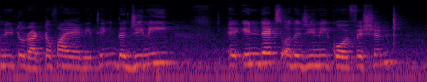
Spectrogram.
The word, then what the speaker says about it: Gini: to ratify anything the genie index or the genie coefficient is a some people also pronounce it as guinea it's a proper noun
